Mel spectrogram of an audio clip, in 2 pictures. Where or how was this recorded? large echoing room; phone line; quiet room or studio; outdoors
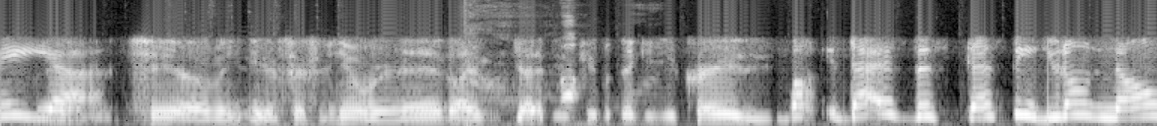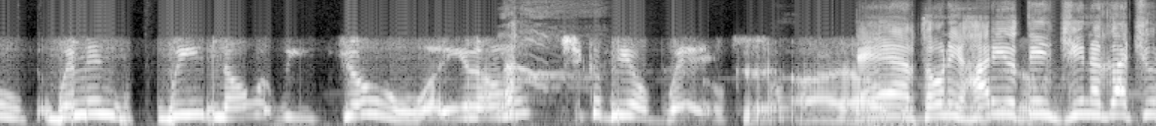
phone line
